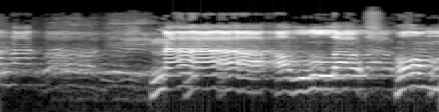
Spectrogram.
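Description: A man chanting a sermon verse in a melodic, sung style into a microphone, holding long wavering notes. The voice is softer for the first second and a half, then rises and carries on louder.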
